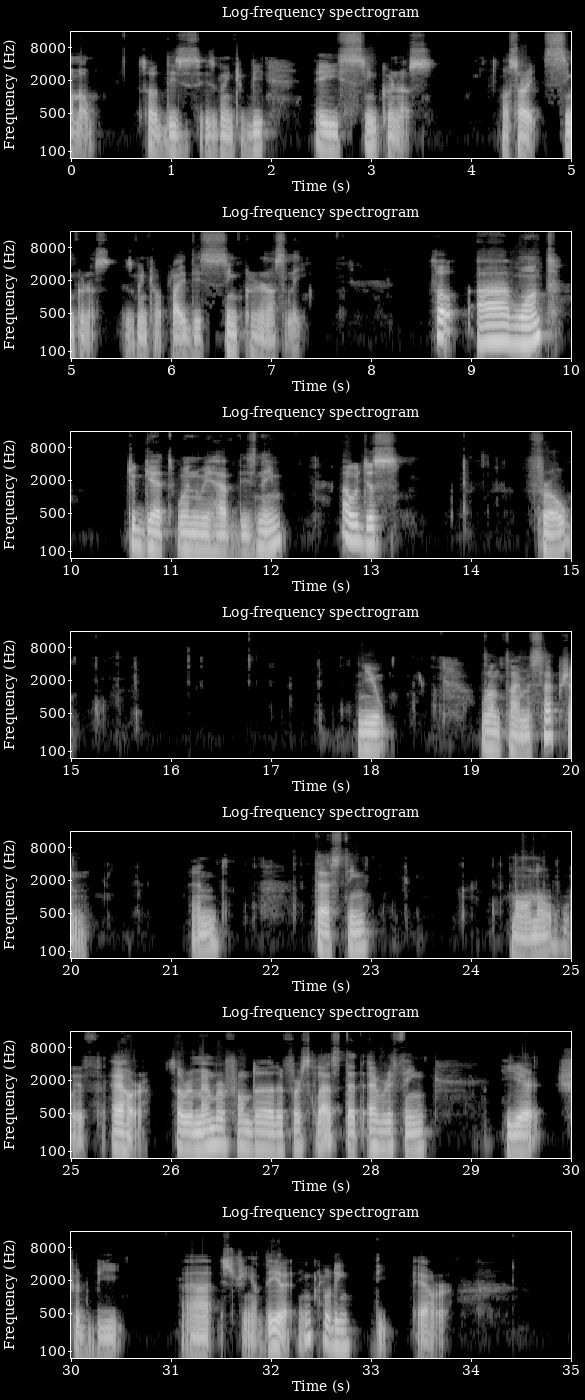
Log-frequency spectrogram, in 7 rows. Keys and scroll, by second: 3.6 ctrl+Tab, 19.1 Return.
